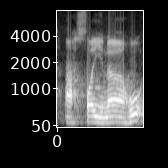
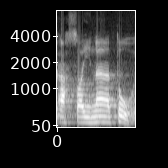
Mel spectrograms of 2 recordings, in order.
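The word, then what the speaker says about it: أحصيناه: Jadi ketika membaca kalimat ahsainahu dibaca ahsainatu, ya.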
